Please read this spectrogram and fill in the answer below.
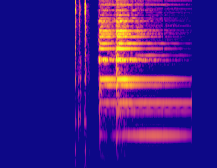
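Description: Notification-bell sound effect: two short clicks, then a bright ding struck twice in quick succession, ringing with several steady tones and cutting off suddenly.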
